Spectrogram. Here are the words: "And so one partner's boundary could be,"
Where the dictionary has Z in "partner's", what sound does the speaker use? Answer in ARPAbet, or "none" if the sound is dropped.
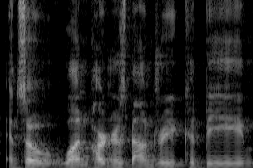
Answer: Z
